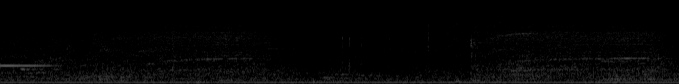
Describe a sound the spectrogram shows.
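Small electric motors whine and rise in pitch as model cars race past.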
